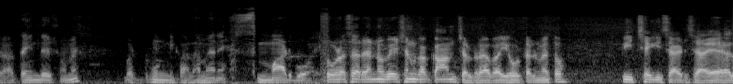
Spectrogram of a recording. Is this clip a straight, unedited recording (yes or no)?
yes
